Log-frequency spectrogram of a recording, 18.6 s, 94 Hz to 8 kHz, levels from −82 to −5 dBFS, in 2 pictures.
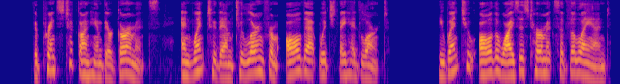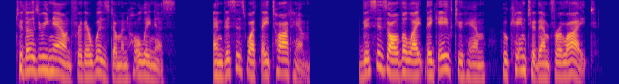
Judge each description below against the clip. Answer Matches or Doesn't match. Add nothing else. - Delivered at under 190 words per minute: Doesn't match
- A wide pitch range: Doesn't match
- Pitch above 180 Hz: Doesn't match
